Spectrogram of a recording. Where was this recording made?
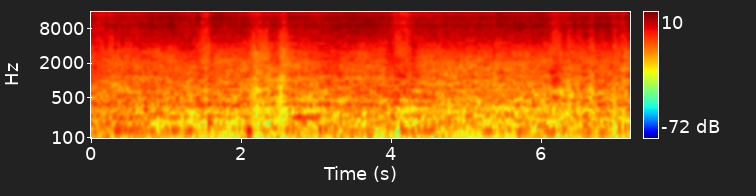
in a kitchen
